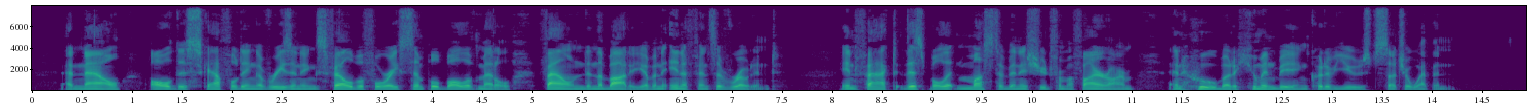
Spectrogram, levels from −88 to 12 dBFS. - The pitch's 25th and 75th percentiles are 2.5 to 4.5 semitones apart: No, average, 5.0 semitones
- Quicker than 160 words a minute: Yes, average, 175 wpm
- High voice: No, very low, 95 Hz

